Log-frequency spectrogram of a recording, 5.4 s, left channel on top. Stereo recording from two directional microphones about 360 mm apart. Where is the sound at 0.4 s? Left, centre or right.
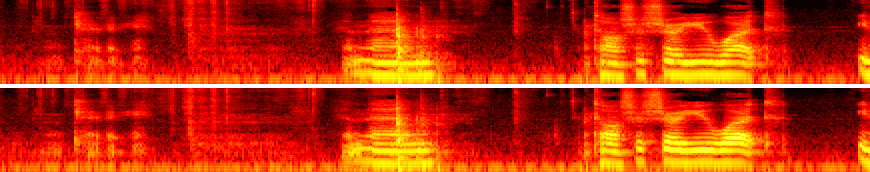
Centre.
